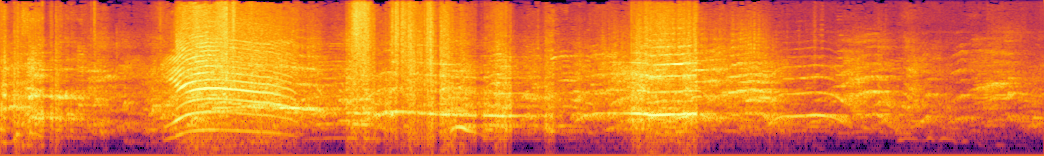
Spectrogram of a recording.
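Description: A group of young people laugh loudly together.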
